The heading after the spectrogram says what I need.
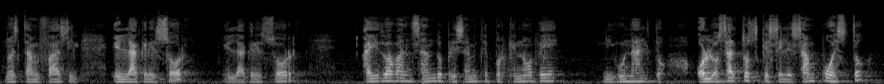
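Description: A man's voice: medium pitch, normal speed, a bit bright, slightly rough. A middle-aged man, reflecting on his time in a men's non-violence program and explaining his points with everyday examples. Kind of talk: personal testimony.

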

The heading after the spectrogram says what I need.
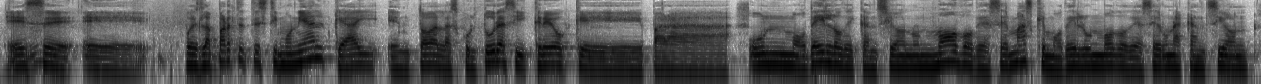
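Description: A man with a mid-range voice hosts a radio conversation. He reflects thoughtfully, choosing his words slowly and with small hesitations. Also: mid-range voice.

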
